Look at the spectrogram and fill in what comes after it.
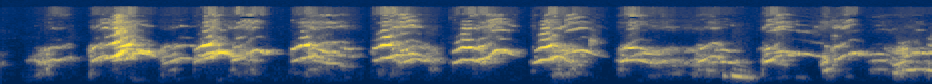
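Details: Young Blenheim Cavalier King Charles Spaniel puppies from a litter of six in a home puppy pen, barking and howling: a steady run of high, slurred yelping barks, about two or three each second, rising and falling in pitch.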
